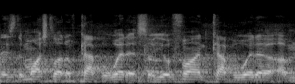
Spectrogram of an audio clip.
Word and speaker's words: capoeira: you spell that capoeira c-a-p-o-e-i-r-a c-o-p-o-e-i-r-a exactly yes um it's pronounced with a portuguese accent so capoeira capoeira okay what's your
